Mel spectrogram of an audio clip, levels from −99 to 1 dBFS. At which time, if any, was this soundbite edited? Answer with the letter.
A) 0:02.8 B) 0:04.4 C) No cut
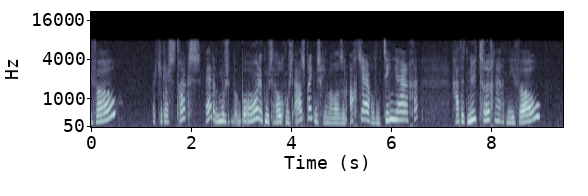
C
